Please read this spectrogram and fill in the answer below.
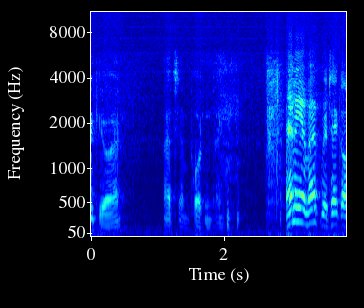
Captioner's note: Quent chuckles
